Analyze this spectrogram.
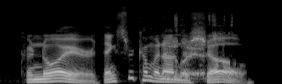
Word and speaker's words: Cournoyer: Cournoyer. Cournoyer.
